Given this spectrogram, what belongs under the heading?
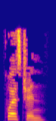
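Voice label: "question!", British English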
